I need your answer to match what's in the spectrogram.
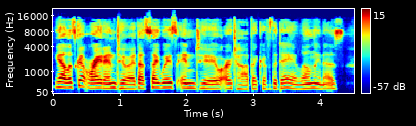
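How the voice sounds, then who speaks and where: A woman co-hosting a podcast while hoarse from laryngitis, playful and upbeat in casual chat. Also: on the low side, fairly even intonation, moderate pace, darkish tone, no room sound. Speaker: podcast co-host. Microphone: remote from the studio.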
